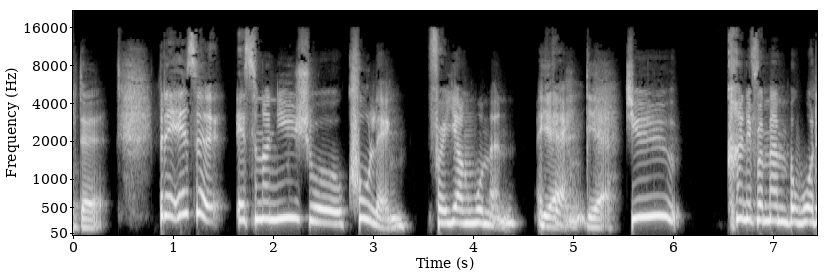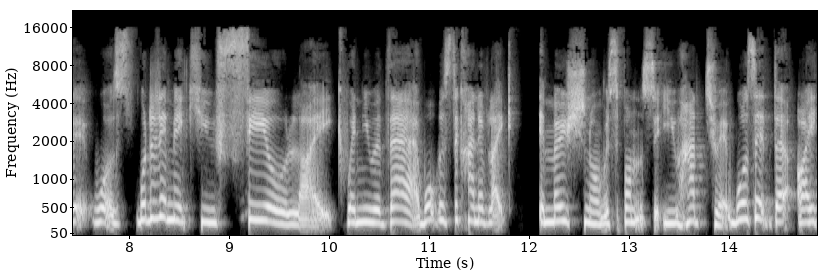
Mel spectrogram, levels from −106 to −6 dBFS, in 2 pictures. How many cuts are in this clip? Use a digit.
0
